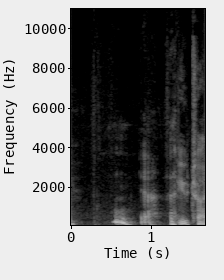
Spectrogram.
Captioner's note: Tom hums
